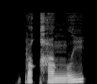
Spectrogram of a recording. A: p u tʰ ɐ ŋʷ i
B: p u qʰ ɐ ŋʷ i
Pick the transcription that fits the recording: B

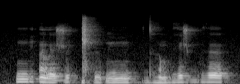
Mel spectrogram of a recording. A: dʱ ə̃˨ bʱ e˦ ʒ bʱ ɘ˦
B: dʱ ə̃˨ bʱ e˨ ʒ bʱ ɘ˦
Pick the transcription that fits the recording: A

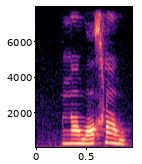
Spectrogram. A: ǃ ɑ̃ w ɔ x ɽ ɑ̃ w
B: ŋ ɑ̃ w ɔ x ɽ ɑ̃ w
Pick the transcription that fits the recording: B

